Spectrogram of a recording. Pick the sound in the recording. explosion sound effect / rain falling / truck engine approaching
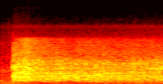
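explosion sound effect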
